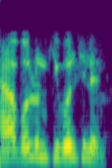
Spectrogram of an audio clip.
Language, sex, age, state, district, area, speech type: Bengali, male, 18-30, West Bengal, Darjeeling, urban, conversation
